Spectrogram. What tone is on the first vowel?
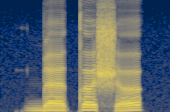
low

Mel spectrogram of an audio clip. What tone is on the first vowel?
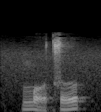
low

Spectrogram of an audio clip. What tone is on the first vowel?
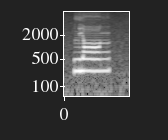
high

